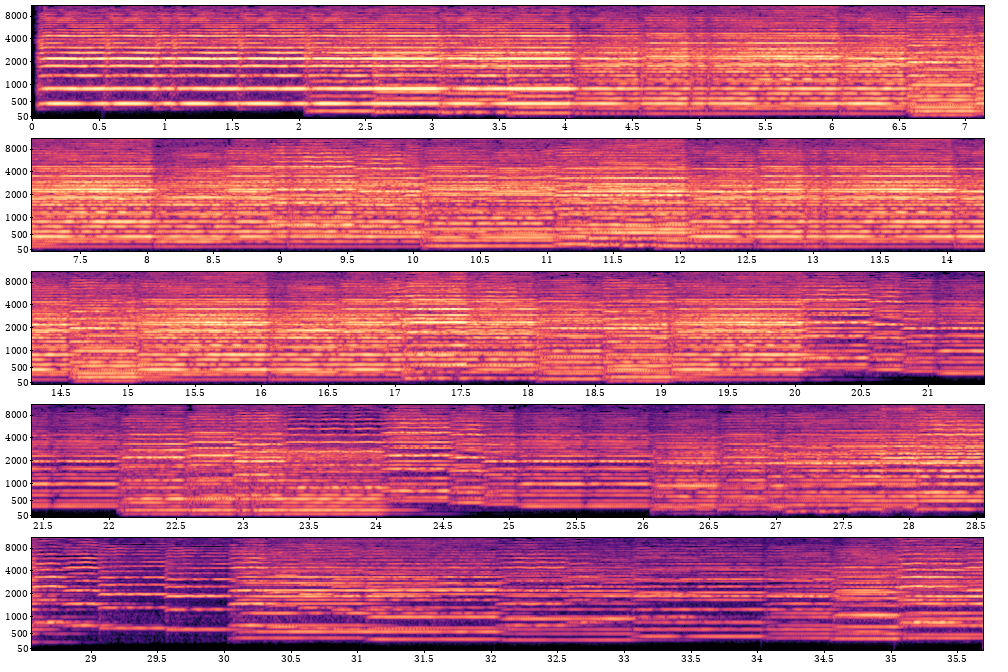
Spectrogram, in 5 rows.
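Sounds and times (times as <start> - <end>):
string quartet: 0.0 - 35.6.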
